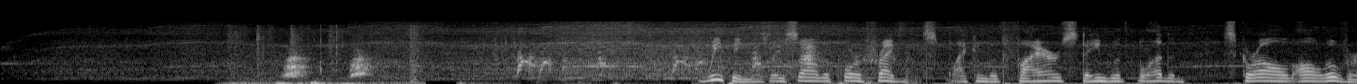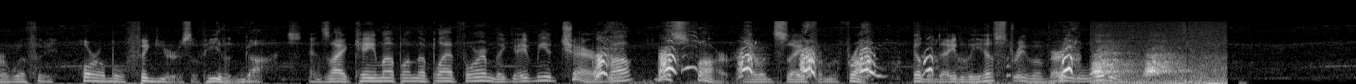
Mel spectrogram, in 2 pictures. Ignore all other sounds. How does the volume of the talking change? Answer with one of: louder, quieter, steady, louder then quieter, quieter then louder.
steady.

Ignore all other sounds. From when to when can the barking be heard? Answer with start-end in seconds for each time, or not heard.
2.2-8.9, 19.5-25.9.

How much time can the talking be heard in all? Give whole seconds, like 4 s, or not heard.
18 s.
